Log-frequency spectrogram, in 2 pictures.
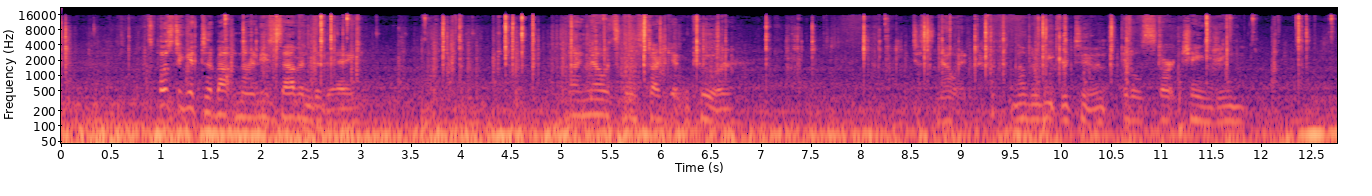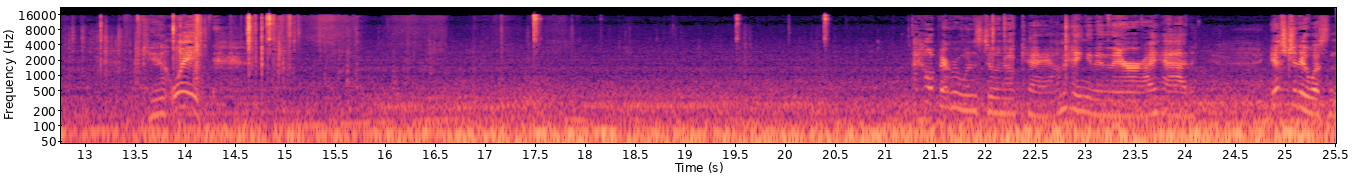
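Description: A car engine rumbles steadily from inside the car.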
